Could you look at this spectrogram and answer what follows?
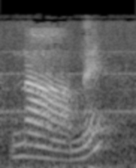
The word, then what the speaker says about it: Name: olviden de pronunciar la E final. En alemán, recordad esta regla, se pronuncia todo casi como se escribe. Por ejemplo, la palabra Name se pronuncia tal y como se escribe.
